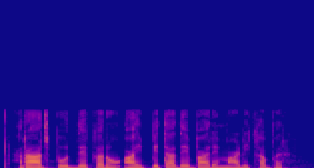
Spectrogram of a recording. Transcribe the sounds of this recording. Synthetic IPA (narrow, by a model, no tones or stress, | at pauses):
ɾaːd͡ʒpuːt̪̚d̪eːkəɾõːʔaːiːpɪt̪aːd̪eːbaːɾeːmaːɽiːkʰəbəɾ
